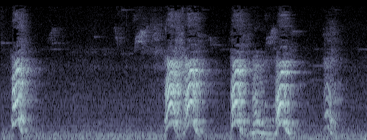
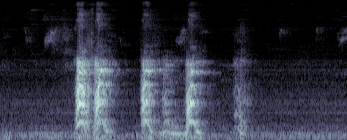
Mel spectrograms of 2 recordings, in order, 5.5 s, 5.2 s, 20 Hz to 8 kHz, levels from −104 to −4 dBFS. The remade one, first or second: second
